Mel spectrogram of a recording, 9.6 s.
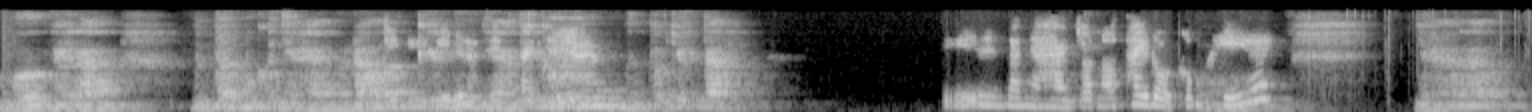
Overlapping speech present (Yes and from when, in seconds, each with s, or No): Yes, from 2.4 s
